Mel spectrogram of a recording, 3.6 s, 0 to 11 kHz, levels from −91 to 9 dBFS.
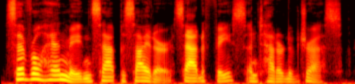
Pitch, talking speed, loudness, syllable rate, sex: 135 Hz, 205 wpm, -22 LUFS, 5.7 syllables/s, male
